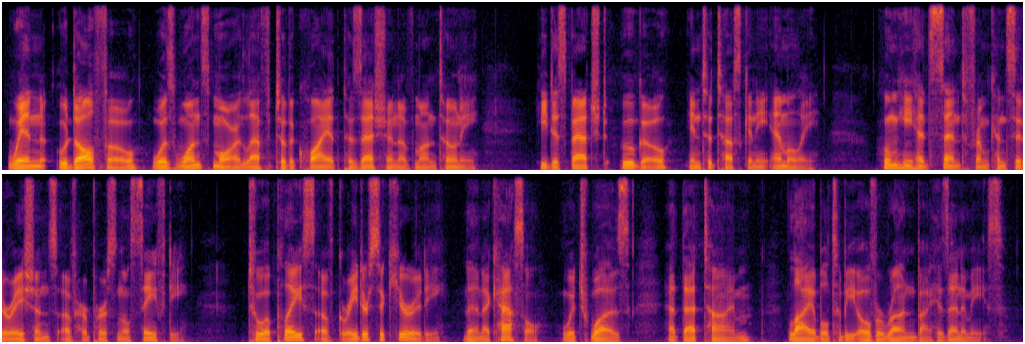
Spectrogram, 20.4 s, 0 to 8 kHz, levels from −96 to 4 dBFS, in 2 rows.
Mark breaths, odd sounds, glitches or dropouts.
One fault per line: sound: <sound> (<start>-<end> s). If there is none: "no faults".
no faults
